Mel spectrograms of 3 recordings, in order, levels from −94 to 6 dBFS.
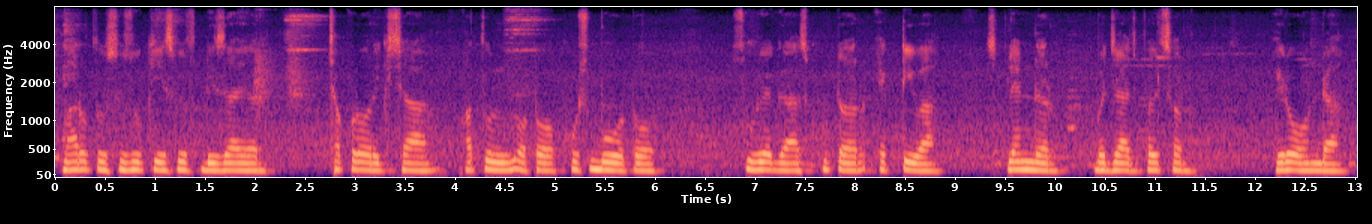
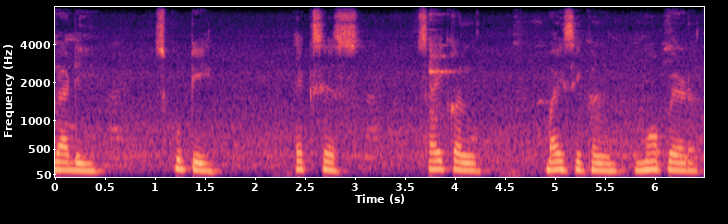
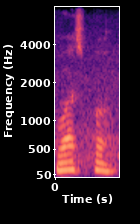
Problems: constant background noise, continuous background conversations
